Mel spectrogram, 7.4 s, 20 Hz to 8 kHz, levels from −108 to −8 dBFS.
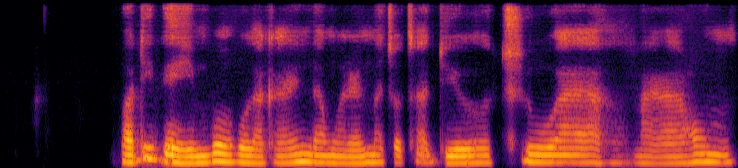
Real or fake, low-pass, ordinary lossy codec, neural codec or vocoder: fake; 7.2 kHz; none; codec, 24 kHz, 0.9 kbps, DualCodec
